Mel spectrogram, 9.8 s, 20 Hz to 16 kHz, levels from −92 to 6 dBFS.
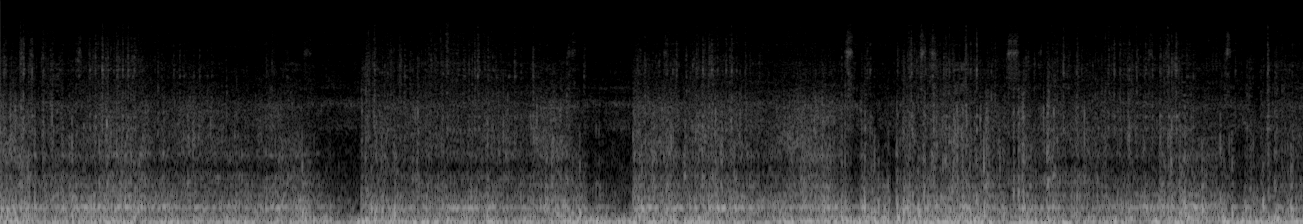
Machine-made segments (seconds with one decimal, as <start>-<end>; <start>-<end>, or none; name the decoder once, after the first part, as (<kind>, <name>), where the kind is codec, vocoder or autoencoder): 0.0-3.4 (vocoder, BigVGAN v2); 4.4-9.8

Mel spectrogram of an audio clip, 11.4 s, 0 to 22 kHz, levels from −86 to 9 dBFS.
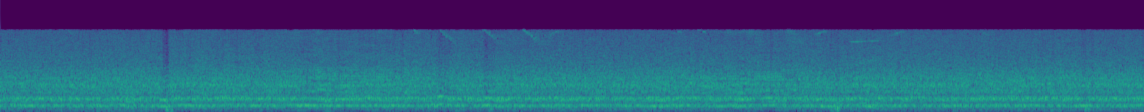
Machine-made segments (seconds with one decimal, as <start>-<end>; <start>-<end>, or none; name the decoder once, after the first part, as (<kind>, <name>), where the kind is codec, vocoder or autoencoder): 2.8-3.9 (codec, SNAC); 7.2-8.0

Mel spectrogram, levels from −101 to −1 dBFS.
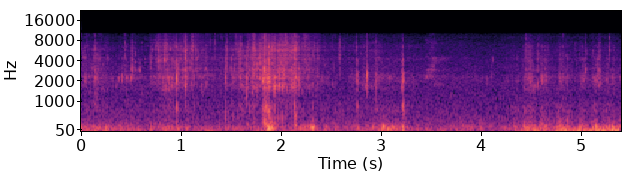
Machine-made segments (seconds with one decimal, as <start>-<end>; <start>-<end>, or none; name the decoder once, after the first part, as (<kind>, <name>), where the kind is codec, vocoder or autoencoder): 0.8-1.6 (vocoder, Vocos); 4.2-4.9

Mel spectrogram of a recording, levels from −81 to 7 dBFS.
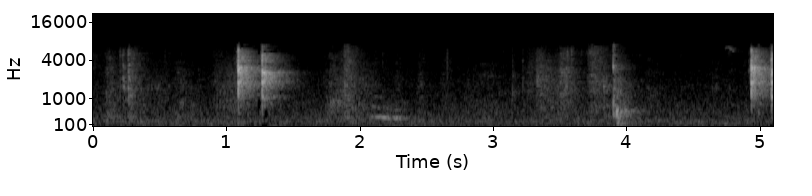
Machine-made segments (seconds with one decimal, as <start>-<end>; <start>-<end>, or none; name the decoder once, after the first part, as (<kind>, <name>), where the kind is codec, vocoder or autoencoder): none

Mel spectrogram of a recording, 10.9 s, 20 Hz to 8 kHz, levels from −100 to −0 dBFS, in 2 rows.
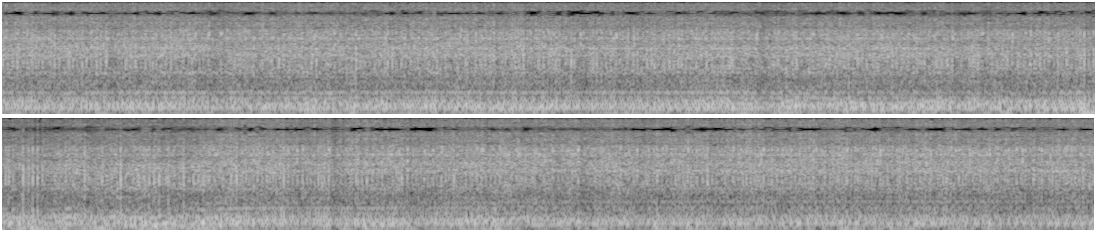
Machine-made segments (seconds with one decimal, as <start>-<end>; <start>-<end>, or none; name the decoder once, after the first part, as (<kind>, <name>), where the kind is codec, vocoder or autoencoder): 1.0-1.9 (vocoder, Vocos); 3.6-5.0; 5.7-6.6; 7.8-8.6

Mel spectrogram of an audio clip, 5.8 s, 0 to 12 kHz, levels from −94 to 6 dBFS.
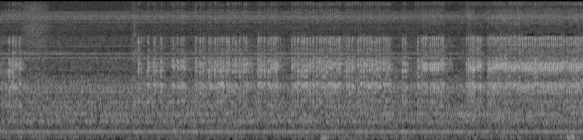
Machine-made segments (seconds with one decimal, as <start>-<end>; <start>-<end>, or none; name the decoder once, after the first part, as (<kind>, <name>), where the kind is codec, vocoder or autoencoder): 4.6-5.2 (codec, HILCodec)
